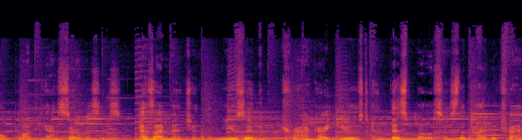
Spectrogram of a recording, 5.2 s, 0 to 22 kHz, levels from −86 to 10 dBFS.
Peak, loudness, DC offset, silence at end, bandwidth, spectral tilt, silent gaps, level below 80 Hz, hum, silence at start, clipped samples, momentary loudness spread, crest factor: -2 dBFS; -22 LUFS; under 0.1%; 0 s; 19 kHz; -5 dB/octave; none; -28 dBFS; none; 0 s; under 0.1%; 6 LU; 20 dB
